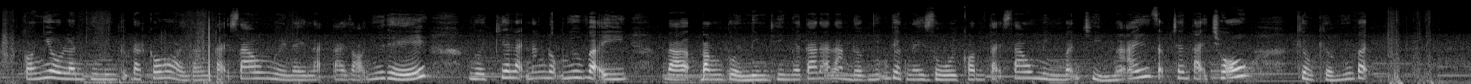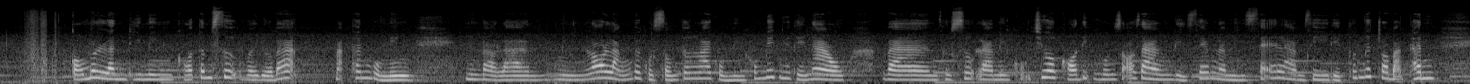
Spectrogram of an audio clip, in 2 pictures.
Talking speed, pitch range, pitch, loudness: 230 wpm, 210-280 Hz, 230 Hz, -23 LUFS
